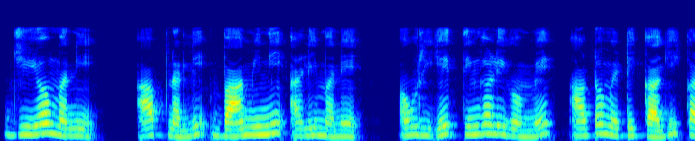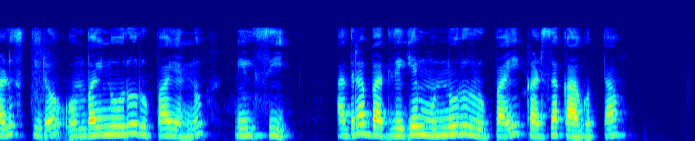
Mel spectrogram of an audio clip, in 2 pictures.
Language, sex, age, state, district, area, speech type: Kannada, female, 18-30, Karnataka, Chitradurga, urban, read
